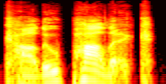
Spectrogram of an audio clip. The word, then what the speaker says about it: Qalupalik: Well, anyways, let's talk about some weird Inuit mermaid on this week's spooky stuff, the Kalup Pollic. Yes, it's spelled Q A L U P A L I K.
